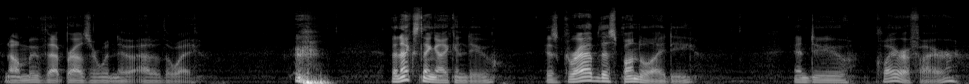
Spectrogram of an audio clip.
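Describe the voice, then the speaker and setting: Male screencast presenter, lower register, measured step-by-step tutorial delivery, unscripted. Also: very animated, fairly bright tone. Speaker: presenter of a software demo.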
